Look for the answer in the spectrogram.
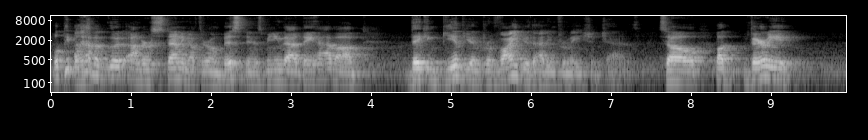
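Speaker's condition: No condition

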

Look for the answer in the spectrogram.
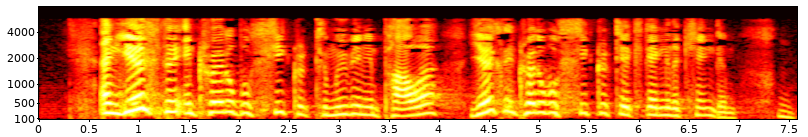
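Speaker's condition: Cleft palate; Pierre-Robin syndrome

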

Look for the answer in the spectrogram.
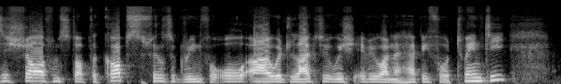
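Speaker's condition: No condition

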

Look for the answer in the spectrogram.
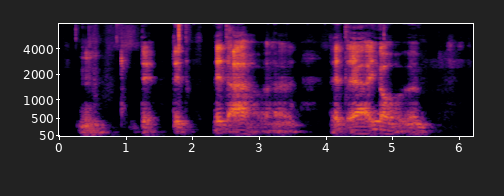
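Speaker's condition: Aphasia; about seven years since onset; thinks clearly, knows words in head but cannot get them out, fillers, repetitions, word-finding errors, short phrases

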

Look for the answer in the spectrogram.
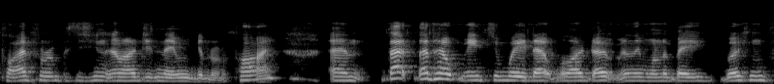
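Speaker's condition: Slurred speech after brainstem stroke, mild; brainstem stroke at 26, initially unable to move below eyes, 7.5 months rehab, 3 hospitals; initially unable to talk, relearned speech, now mild slurring, not very obvious

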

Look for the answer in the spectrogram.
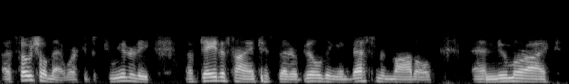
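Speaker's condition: No condition

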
